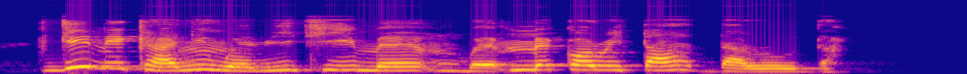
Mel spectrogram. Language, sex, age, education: Igbo, female, 15-29, secondary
